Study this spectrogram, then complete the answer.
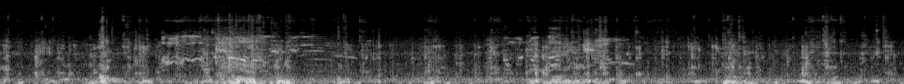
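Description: A vehicle's body rattles and knocks over bumps.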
